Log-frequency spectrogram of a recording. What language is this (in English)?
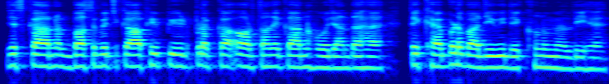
Punjabi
